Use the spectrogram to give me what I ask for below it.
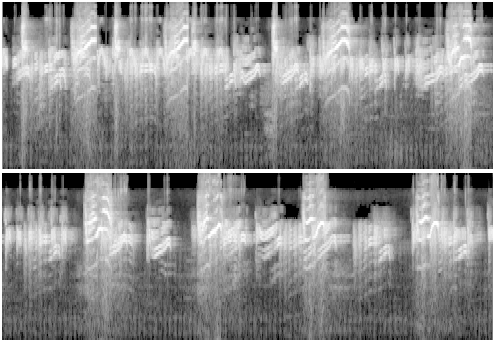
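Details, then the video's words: Lure recording for trapping crimson sunbirds: high, sharp chirps and trilled twitters in bursts of about one second, separated by brief gaps, at a fairly steady pace. "SUARA PIKAT BURUNG SOGON ONTONG"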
